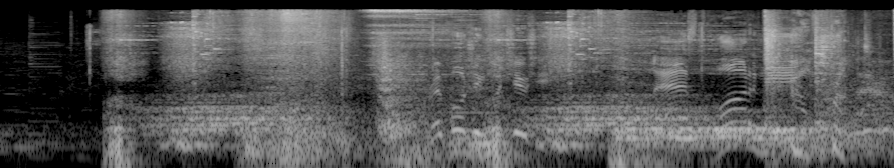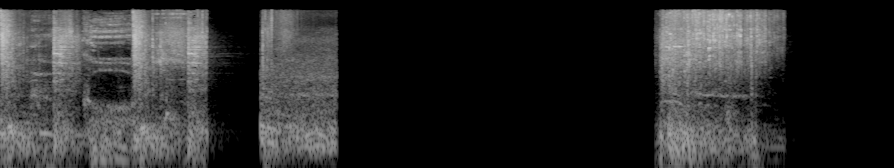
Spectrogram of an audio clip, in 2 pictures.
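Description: Electronic game sound effects whoosh, clink and chime.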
